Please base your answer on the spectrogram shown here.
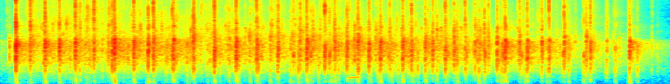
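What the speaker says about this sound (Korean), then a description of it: "우리 반갑게 큰 박수로 맞이하도록 하겠습니다." Studio audience at a Korean church revival television broadcast applauds to welcome a group of guests: dense, steady clapping from many hands that holds evenly for the whole stretch, loud and close, with no talk over it.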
